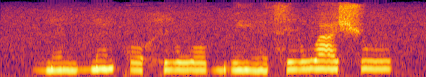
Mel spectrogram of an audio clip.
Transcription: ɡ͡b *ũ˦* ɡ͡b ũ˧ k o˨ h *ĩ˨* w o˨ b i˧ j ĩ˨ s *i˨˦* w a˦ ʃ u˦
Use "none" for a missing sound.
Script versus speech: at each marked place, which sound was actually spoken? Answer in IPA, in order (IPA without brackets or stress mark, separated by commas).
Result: ũ˨, i˨, i˨˦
